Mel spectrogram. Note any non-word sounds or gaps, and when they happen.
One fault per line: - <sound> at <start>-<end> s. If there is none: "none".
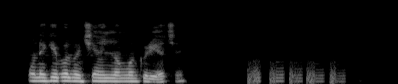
- laugh at 2.5-3.5 s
